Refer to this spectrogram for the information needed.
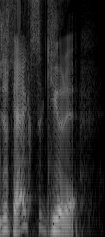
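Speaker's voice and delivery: angry, insistent tone. Recounting one man yelling at another; retelling a yell. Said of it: "And he's like yelling at him".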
